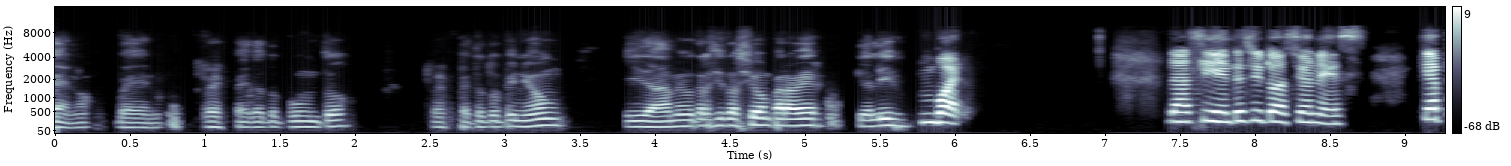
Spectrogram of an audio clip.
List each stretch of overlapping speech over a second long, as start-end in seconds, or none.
none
